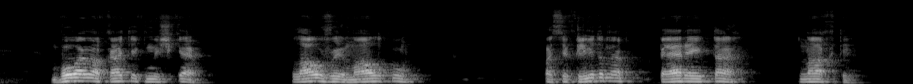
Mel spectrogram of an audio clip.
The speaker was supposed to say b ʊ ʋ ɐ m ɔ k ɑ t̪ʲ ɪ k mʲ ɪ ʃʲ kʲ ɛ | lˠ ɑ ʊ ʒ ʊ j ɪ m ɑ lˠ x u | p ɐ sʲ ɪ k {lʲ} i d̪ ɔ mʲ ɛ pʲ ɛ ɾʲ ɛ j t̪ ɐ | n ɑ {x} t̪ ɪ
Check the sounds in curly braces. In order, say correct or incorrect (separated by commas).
correct, correct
